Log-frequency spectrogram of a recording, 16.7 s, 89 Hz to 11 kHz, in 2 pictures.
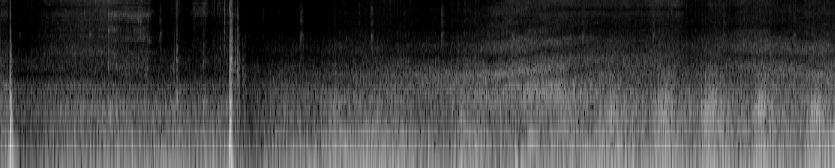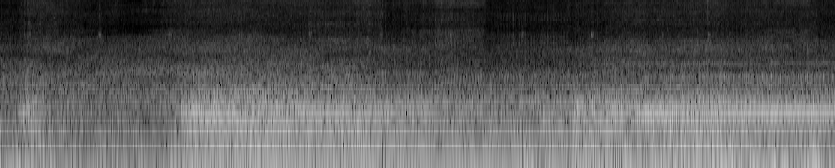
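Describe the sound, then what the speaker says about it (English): A 2011 Genuine Scooter Company Blur scooter riding on a brutally cold day, its engine droning and revving steadily and swelling louder partway through, mixed with road and wind noise, with a sharp knock near the start. "as we get started on this test ride of this 2011 Genuine Scooter Company Blur"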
